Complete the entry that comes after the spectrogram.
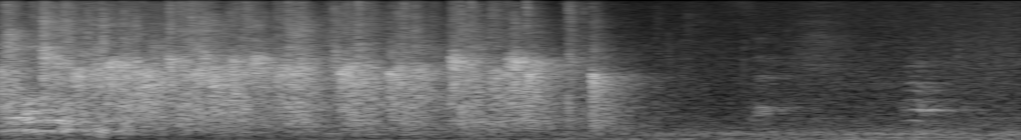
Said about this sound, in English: And you can give her an applause.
